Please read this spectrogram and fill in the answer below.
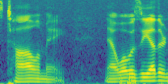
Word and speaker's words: Ptolemy: but before Copernicus was Ptolemy Ptolemy is that name with a pig in front of it that you don't pronounce now Ptolemy came along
